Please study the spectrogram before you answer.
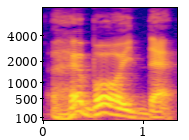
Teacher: гучыць зусім не па-нямецку, а хутчэй па-беларуску – «гебойде» з вельмі звонкімі «б» і «д» і гартанным «г». Па-нямецку павінна было быць нешта на кшталт «кіпойте».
